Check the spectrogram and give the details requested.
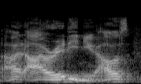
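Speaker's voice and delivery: normal talking voice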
